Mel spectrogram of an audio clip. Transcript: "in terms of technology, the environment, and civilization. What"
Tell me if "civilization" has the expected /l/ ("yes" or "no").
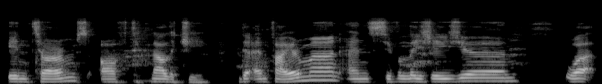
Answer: yes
